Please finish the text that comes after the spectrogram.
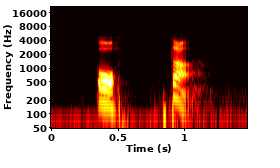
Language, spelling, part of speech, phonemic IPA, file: Swedish, åtta, numeral / noun, /²ɔtːa/, Sv-åtta.ogg
- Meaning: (numeral) eight; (noun) 1. eight; the digit "8" 2. eighth-grader; pupil in the eighth year of school 3. a class of eighth-graders 4. the eighth year in school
